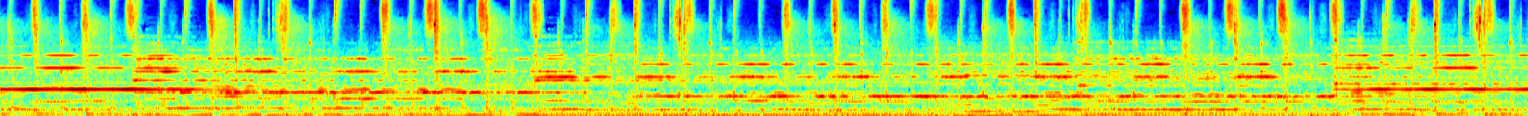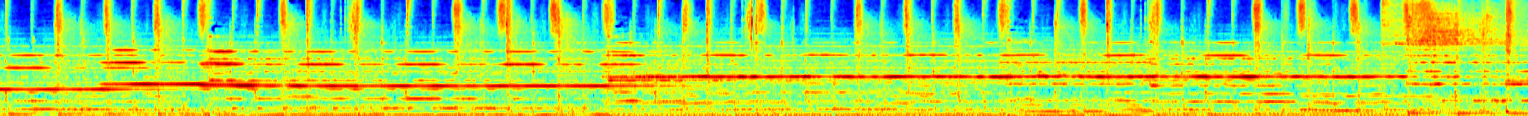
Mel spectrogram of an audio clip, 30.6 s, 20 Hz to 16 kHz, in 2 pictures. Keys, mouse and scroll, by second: 7.2 shift+click, 12.6 scroll down 1, 12.8-14.6 typing, 13.1 click, 13.5 click, 13.8 click, 15.7 shift+click, 18.2 shift+click, 21.8-22.5 typing, 21.9 click, 23.3 click, 29.2 alt+click.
